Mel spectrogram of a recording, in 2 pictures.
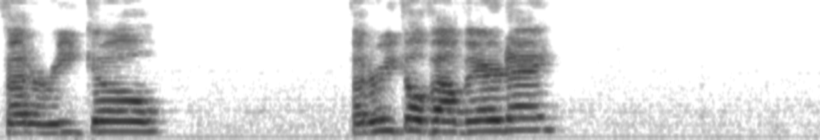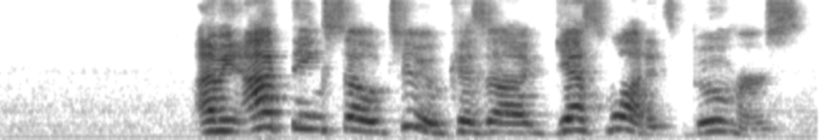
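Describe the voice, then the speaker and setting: A man's voice: very high voice, unhurried, pauses often, a bit bright, distant mic. A man, hosting a casual livestream reaction and rambling profanely while second-guessing himself. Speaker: livestream host reacting to a match.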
